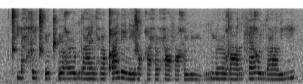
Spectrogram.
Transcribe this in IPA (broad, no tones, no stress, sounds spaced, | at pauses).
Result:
t͡sʼ i ħ χ i t͡sʼ ø t͡ʃʼ ø ʁ ʕ u r ʕ æ l ħ ø qʼ e l ɾ e l e z o qʰ æ ħ ø ħ ɑ f ɑ χ y l y | r y ʕ y ʁ ɾ ɑ r f æ ʁ y r ʕ ɑ l i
